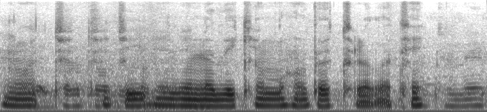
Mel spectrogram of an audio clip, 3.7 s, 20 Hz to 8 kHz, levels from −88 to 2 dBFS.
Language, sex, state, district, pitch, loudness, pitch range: Chhattisgarhi, male, Chhattisgarh, Sarguja, 130 Hz, -16 LUFS, 125-135 Hz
